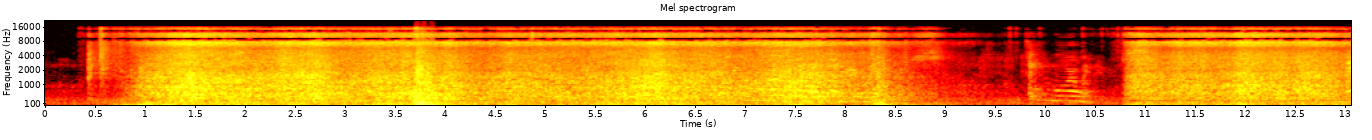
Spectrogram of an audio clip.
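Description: Wooden raffle drum being turned, paper tickets tumbling inside in a steady rolling rustle for about eight seconds, with one louder knock partway through, then stopping. Near the end, hands rummage through the tickets to draw one.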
